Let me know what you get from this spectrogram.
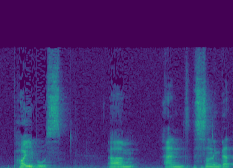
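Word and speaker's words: Phoebus: So CH and TH and PH are like K, T, and P, followed by the letter H. So Bacchus, Cetegus, Poibus.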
